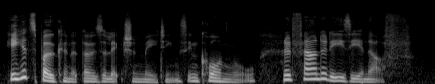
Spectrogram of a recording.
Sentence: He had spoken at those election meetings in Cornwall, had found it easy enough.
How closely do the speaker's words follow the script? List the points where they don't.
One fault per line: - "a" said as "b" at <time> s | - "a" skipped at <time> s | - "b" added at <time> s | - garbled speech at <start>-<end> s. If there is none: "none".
none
